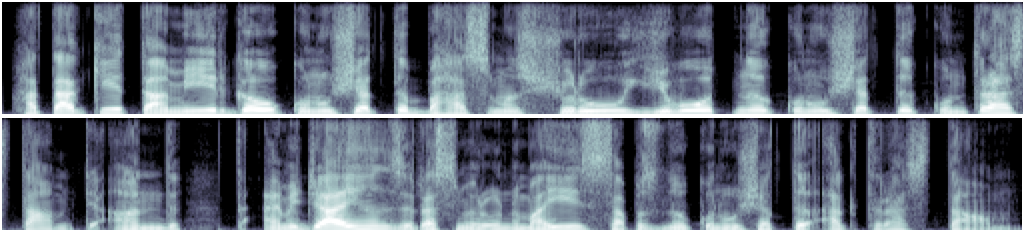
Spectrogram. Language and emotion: Kashmiri, neutral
